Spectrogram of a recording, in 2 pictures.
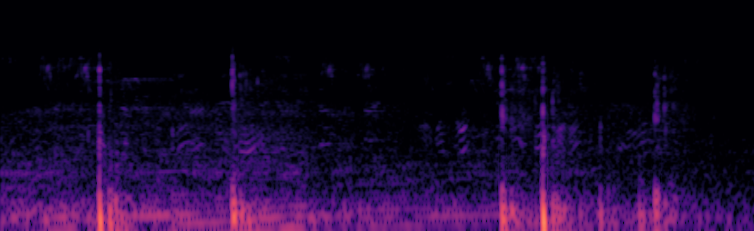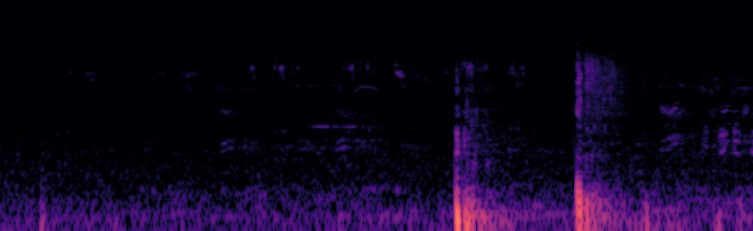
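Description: A football being struck: about seven sharp thuds spread irregularly, the loudest about five seconds in and again near twelve seconds, with faint voices underneath.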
